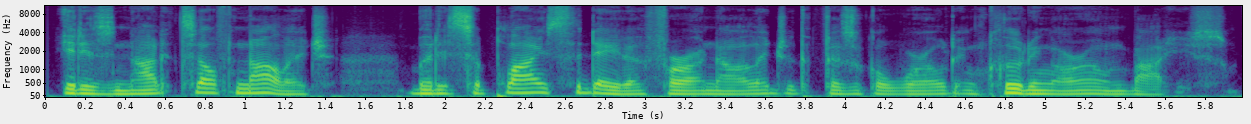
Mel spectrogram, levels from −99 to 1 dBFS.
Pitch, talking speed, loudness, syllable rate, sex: 130 Hz, 210 wpm, -17 LUFS, 6.2 syllables/s, male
